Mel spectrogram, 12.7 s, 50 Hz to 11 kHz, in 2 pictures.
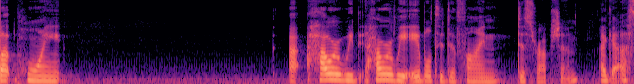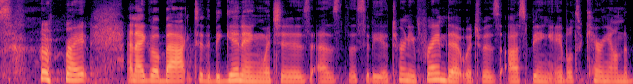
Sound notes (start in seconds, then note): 6.3 laughter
